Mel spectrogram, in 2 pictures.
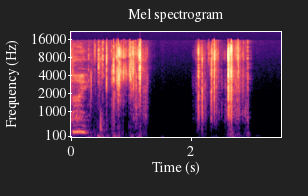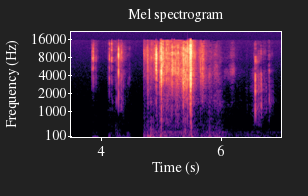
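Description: Gloved fingers rub and squeak against soft foam, with crisp crackles.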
